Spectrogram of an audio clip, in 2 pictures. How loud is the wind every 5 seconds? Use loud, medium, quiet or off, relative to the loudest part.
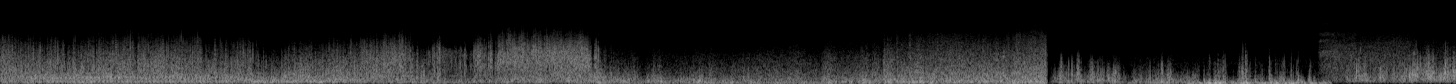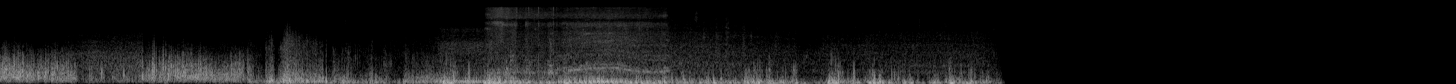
loud, loud, loud, loud, medium, off.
